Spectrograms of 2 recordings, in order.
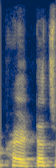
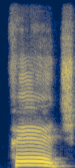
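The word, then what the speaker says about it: fetch: है ठीक है ना यहां पे देखिए टी के बाद सी एच आया तो यहां पर भी टी साइलेंट होगा तो एफ ई को हम क्या पढ़ेंगे फे ऐसे फे और टी नहीं पढ़ेंगे सी एच का उच्चारण क्या करेंगे च फेच क्या पढ़ेंगे फेच फेच क्या होता है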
